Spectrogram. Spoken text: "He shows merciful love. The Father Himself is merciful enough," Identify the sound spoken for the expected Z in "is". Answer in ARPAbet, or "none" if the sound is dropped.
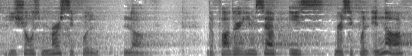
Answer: S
